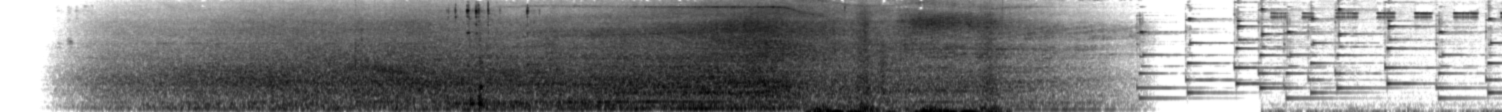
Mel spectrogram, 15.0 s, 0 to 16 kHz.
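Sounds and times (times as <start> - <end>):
road traffic rumble: 0.5 - 11.4.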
